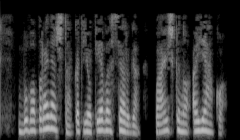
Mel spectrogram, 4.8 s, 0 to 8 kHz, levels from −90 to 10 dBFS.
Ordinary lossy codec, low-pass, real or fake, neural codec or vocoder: MP3, 24 kbps; 7.2 kHz; fake; codec, 16 kHz in and 24 kHz out, 1.1 kbps, FireRedTTS-2 codec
